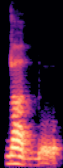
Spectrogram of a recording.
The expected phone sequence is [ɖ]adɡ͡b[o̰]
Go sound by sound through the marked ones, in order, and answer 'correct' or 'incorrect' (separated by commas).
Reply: correct, correct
